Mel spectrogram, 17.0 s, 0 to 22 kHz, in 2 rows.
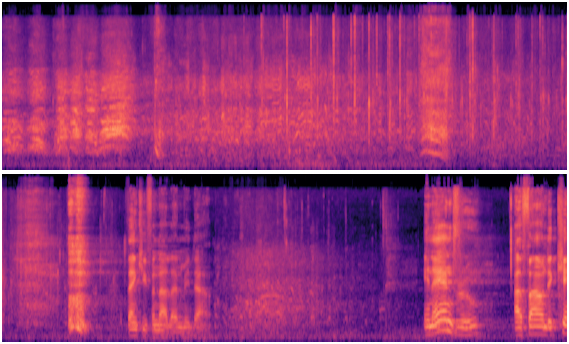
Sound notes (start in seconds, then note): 4.9 cough; 4.9 laugh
